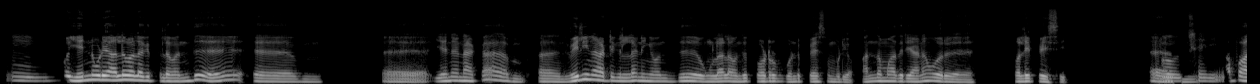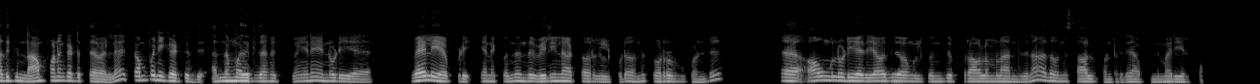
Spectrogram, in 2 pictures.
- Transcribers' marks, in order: laughing while speaking: "அந்த மாதிரி தாங்க"; in English: "சால்வ்"
- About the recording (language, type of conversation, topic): Tamil, podcast, நல்ல நண்பராக இருப்பதற்கு எது மிக முக்கியம்?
